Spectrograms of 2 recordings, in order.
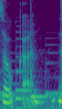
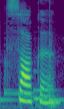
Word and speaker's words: Sokka: In the movie, it's actually pronounced Sokka, not Sokka.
